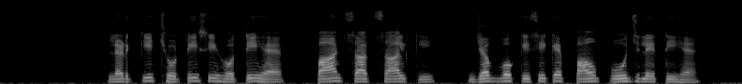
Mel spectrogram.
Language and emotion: Punjabi, neutral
